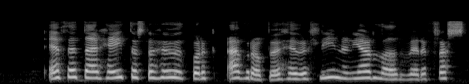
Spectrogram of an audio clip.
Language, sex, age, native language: Icelandic, female, 30-39, Icelandic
